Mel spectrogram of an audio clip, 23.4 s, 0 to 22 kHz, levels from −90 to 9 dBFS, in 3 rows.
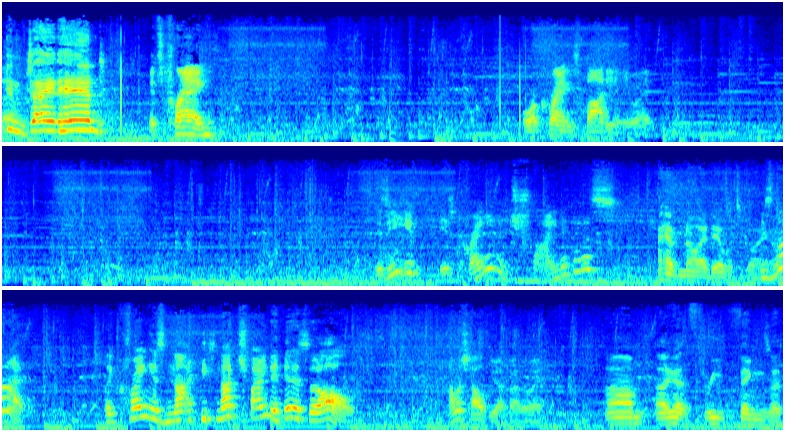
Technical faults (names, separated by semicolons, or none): loud pop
